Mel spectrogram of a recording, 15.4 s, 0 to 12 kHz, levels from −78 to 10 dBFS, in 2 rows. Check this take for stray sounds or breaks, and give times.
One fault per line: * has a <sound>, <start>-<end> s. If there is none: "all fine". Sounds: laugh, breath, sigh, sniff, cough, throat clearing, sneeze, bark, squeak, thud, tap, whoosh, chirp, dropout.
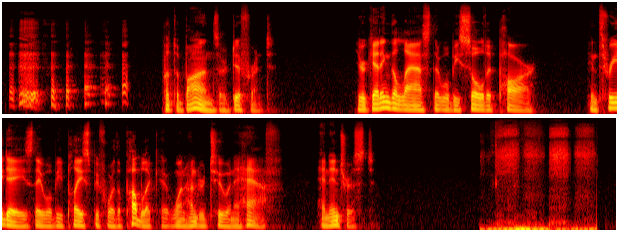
* has a laugh, 0.1-1.6 s
* has a breath, 13.7-15.2 s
